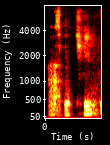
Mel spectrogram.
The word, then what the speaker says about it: Chi: How do you say that word? Is it chi method? – Chi.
